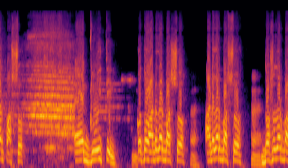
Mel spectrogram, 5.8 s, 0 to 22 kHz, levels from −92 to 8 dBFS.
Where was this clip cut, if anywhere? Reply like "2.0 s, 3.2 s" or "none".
none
